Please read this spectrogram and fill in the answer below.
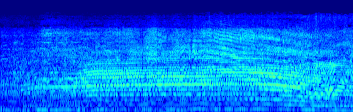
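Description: Radio-controlled model warbird airplane engines and propellers droning in flight. One engine's pitch rises about a second in, holds, and falls away near the end, over a steadier low drone.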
